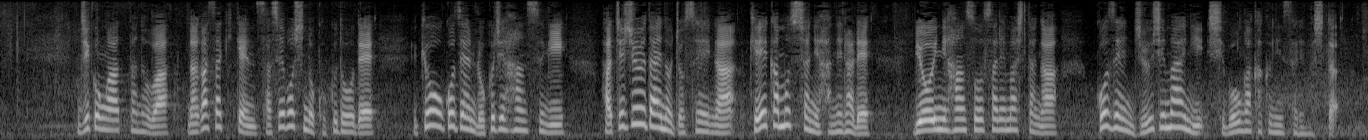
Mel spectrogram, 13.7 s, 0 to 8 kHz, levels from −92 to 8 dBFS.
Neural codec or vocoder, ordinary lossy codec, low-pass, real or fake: none; none; none; real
